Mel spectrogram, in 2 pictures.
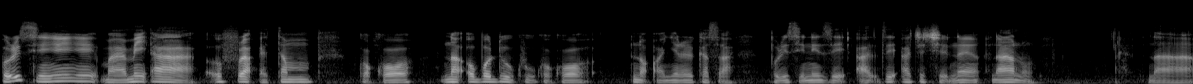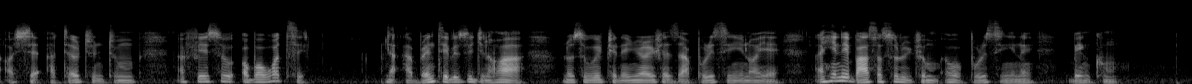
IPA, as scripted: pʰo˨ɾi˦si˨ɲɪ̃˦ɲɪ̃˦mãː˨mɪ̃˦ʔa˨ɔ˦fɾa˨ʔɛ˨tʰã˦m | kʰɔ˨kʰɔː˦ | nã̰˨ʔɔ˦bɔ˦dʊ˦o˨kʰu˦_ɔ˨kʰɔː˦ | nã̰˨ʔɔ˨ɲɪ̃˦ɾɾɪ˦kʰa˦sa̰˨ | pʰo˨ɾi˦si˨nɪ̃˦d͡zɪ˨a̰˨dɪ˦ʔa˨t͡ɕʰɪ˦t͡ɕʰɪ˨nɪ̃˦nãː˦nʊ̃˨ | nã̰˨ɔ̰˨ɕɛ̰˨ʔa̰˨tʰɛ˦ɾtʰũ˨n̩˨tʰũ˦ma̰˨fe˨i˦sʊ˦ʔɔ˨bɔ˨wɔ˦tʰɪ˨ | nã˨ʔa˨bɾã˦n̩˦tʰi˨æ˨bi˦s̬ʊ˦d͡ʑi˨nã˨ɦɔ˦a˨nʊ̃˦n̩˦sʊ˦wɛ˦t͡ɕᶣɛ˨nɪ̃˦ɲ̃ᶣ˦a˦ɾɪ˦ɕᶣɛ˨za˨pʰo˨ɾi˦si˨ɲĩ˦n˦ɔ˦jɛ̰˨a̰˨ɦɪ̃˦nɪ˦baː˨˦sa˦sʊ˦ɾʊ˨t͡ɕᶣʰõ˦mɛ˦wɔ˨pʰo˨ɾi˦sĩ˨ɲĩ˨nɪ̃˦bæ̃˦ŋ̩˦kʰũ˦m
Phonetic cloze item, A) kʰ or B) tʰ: A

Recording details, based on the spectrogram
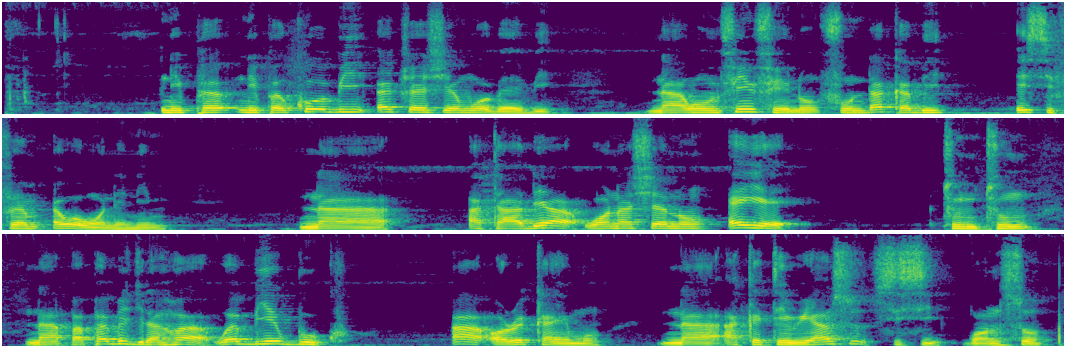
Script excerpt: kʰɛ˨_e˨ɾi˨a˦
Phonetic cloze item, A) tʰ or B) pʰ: A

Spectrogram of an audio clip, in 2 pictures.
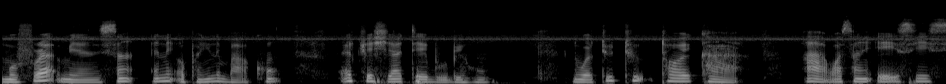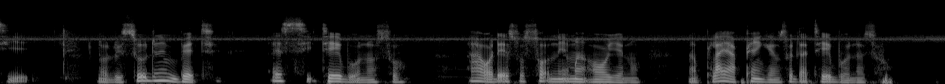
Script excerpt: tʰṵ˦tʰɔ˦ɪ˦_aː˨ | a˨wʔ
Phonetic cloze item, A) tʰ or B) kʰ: B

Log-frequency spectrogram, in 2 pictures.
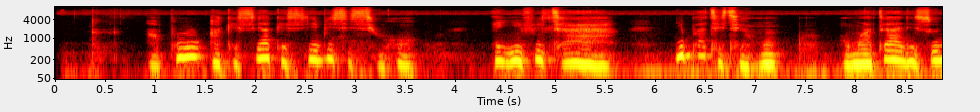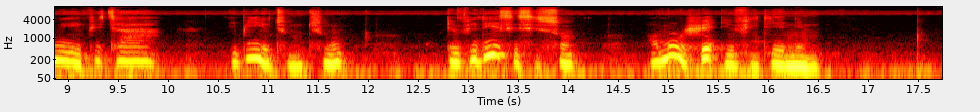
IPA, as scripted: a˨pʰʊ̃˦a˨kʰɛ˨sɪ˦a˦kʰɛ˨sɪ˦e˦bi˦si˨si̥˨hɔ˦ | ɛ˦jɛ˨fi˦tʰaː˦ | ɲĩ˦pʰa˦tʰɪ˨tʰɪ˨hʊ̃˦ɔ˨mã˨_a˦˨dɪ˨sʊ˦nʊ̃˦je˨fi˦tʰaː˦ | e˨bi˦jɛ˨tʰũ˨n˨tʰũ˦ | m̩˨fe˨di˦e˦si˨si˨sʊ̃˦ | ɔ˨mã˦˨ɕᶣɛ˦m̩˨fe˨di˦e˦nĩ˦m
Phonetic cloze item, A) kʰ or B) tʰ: B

